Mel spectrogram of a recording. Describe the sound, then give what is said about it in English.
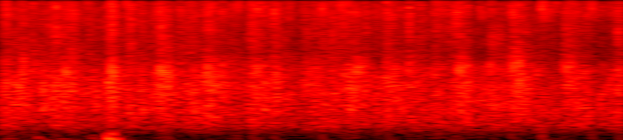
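An audience applauds military veterans during a church service. The clapping is a faint, steady patter that continues evenly throughout. “let's honor them this morning. Give them a round of applause.”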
